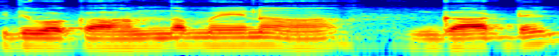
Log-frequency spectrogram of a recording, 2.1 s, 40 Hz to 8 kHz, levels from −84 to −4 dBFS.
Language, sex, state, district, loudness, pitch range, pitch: Telugu, male, Andhra Pradesh, Guntur, -17 LUFS, 105-120 Hz, 110 Hz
